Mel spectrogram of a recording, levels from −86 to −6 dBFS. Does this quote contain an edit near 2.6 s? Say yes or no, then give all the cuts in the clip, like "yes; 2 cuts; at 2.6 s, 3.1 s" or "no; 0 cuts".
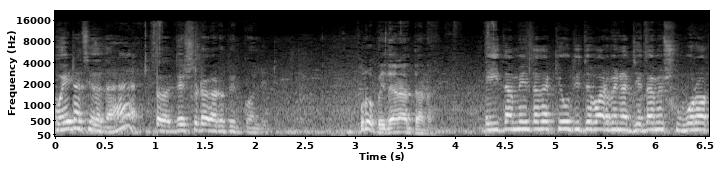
no; 2 cuts; at 1.0 s, 4.3 s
